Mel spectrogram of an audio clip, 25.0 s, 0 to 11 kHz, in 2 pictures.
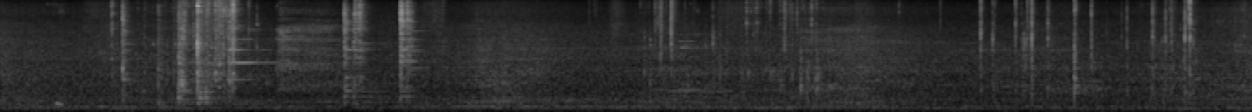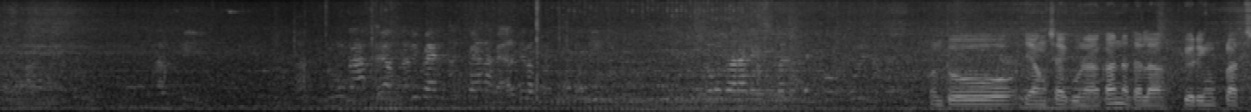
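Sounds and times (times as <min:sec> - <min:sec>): metal clips clinking: 0:01.0 - 0:02.8, 0:03.4 - 0:04.3, 0:06.4 - 0:08.3.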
